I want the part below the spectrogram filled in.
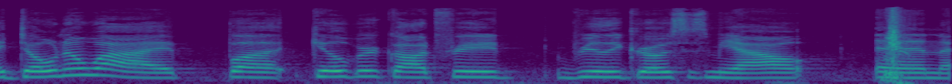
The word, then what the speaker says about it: Gottfried: But I like that she said Gottfried, pronounced it correctly.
